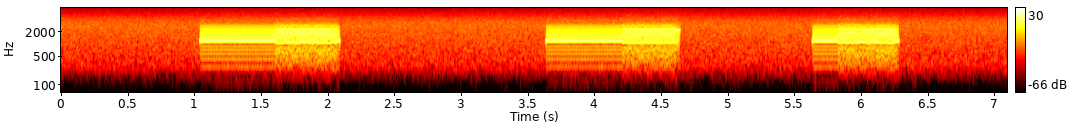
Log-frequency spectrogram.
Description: Packet radio (AX.25, as in APRS), 1200 baud, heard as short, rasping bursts.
